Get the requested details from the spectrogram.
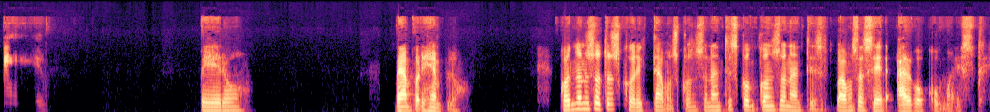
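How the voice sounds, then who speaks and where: A man's voice: mid-range voice, a little slow, long pauses, no echo, studio quality. Costa Rican man teaching English online. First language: Spanish. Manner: explanatory, repeats phrases, many fillers like "este" and "eh". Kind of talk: online class lecture on pronunciation. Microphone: computer mic on a video call.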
